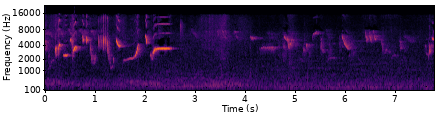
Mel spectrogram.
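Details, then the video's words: Canary in a songbird training recording: loud quick chirps and clear sliding whistles in the first two and a half seconds, followed by quieter, sparser high notes. "Masteran Suara Burung Kenari"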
